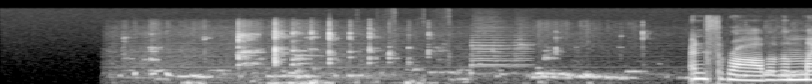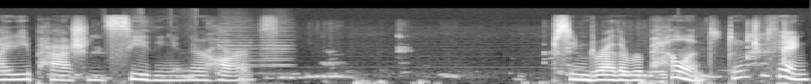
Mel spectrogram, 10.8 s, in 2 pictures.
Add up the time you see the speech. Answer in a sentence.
You can hear the speech for 4 seconds altogether.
